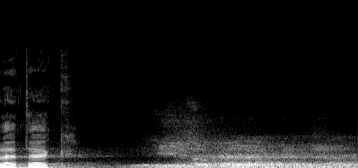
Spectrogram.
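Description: A group of people murmur a response together.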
